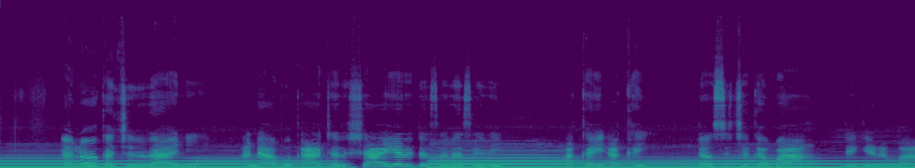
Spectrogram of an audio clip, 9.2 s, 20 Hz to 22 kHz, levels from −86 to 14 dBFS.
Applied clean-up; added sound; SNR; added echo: none; Wind instrument, woodwind instrument; -3 dB; none.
